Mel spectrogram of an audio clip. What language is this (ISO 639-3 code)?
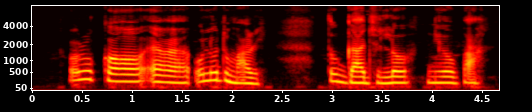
yor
